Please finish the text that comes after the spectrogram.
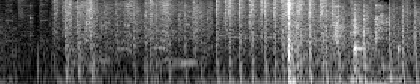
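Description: Rapid gunfire in the first-person shooter game Zula, a fast close burst of repeated shots rattling over a couple of seconds with one sharper crack near the middle, building slightly louder toward the end.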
